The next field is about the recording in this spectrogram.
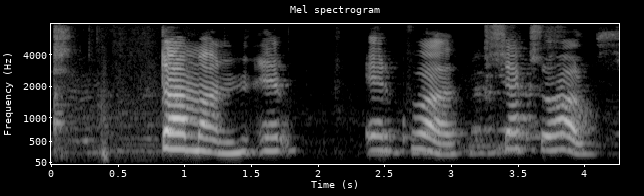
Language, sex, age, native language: Icelandic, other, 12, Icelandic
